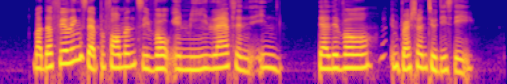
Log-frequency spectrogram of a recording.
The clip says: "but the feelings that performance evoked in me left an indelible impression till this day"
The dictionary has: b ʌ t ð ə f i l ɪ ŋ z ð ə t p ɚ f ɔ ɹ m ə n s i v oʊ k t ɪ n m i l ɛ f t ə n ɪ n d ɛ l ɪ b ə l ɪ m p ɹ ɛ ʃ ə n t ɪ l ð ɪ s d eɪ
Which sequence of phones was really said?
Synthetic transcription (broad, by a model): b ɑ t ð ə f i l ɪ ŋ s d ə t p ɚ f ɔ m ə n s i v oʊ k ɪ n m i l ɛ f t ə n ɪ n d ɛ l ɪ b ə l ɪ m p ɹ ɛ ʃ ə n t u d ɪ s d eɪ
